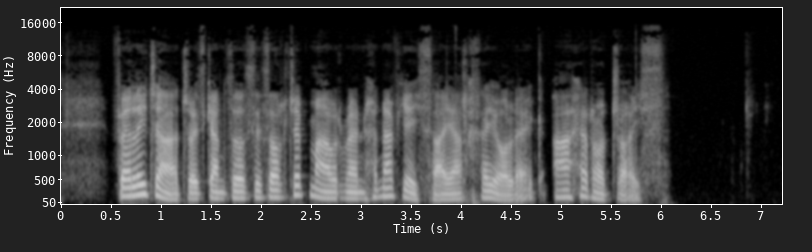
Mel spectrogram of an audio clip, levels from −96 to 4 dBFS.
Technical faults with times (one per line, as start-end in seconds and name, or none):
3.94 electrical switching spike
5.74-6.20 CD scratch ticks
